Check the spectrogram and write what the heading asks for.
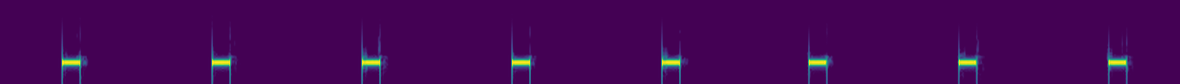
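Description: Film-leader countdown beeps: short, single-pitched electronic beeps, exactly one per second, eight in a row.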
